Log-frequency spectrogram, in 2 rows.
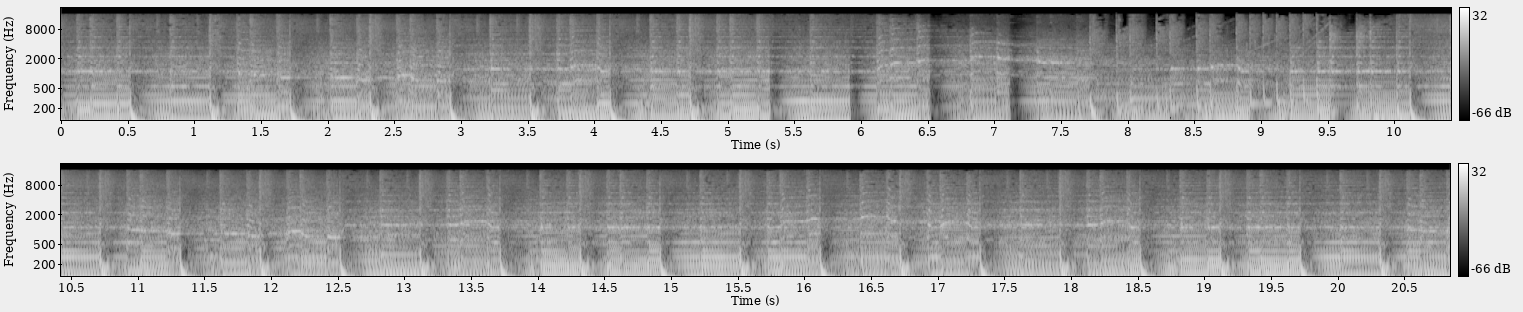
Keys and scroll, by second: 0.0-0.7 typing, 13.8 ctrl+j.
